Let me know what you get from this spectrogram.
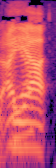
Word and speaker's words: Eyal: Is it Eyal? – Eyal, actually. – Eyal, sorry.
